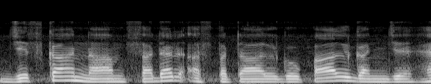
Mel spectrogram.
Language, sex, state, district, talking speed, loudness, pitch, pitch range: Hindi, male, Uttar Pradesh, Lucknow, 85 wpm, -13 LUFS, 130 Hz, 125-155 Hz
